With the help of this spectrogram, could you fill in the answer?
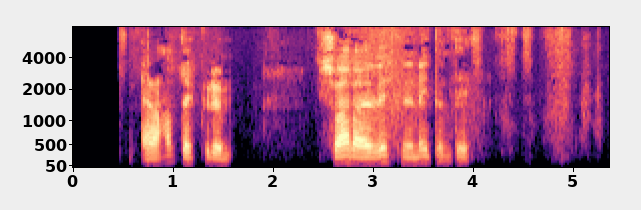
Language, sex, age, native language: Icelandic, male, 20-29, Icelandic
